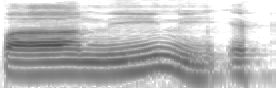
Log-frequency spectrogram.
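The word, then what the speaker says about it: পাণিনি: যেমন তোমাদের একটা শব্দ দেখায়, এই যে দেখো পানিনি, একজন বৈয়াকরণিকের নাম। ঠিক আছে? মূর্ধন্য নয় রস্যই, দন্ত নয় রস্যই, তো এটার উচ্চারণ কিন্তু পানি নি।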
